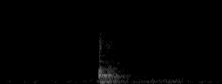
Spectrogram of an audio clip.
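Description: A chess piece is set down on a wooden board with a sharp knock.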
